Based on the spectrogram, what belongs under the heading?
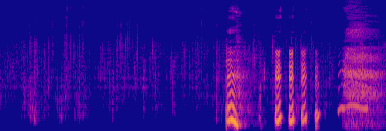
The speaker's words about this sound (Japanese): スライムがうぞうぞと足を這い上がってきたわね。スライムってひんやりしていて気持ちいいでしょ。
